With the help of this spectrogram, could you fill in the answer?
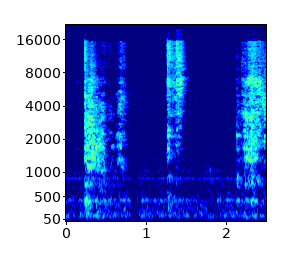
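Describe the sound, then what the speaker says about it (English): A spoon stirs pasta with red pepper flakes in a pan, making three separate scraping, rustling strokes with short pauses between them. The strokes are close and moderately soft, with no talking. "And to stir this up, I'm going to add a little red pepper flake to it."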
